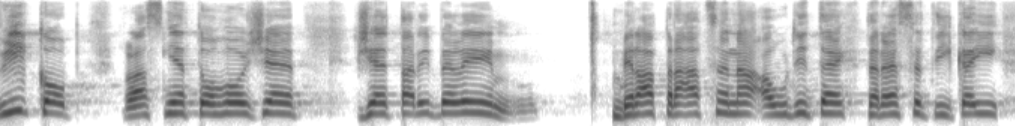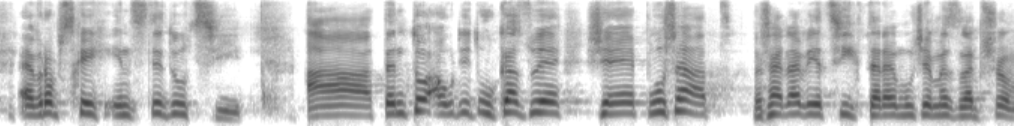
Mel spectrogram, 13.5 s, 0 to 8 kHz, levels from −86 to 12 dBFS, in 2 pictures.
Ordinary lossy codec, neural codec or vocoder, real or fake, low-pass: none; codec, 16 kHz, 4 kbps, X-Codec, HuBERT features, trained on balanced general audio; fake; none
